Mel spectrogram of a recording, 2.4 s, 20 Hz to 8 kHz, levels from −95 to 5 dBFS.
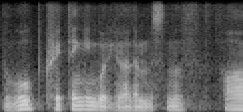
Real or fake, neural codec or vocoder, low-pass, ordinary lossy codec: fake; codec, 16 kHz, 0.2 kbps, FocalCodec; 7.2 kHz; Opus, 24 kbps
